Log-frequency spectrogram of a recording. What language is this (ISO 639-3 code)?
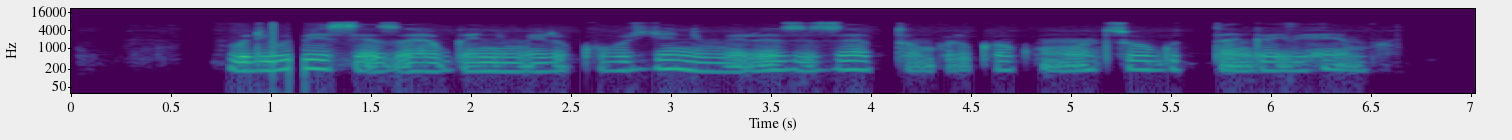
kin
